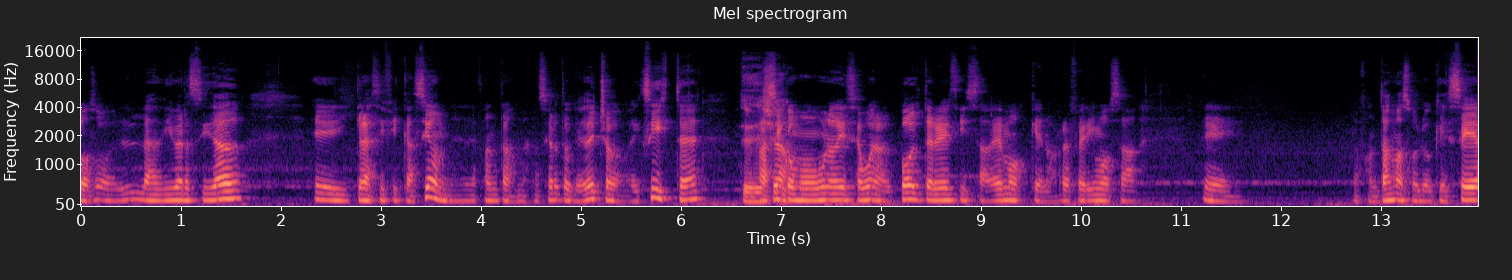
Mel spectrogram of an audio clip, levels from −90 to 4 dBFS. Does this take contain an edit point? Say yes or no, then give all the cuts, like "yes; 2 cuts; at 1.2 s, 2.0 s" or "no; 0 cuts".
no; 0 cuts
